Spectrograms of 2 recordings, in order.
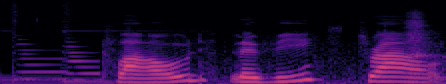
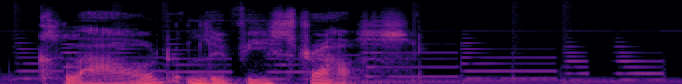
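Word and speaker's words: Claude Lévi-Strauss: Oh, will you tell me how to pronounce your name? Claude Levi-Strauss. Levi. Claude Levi-Strauss.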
